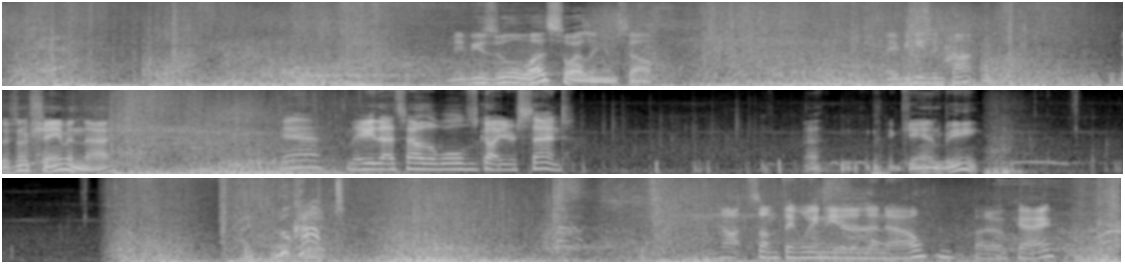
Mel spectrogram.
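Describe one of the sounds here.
Spells crackle and blast during a fantasy battle.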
